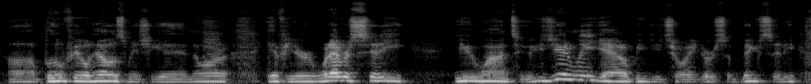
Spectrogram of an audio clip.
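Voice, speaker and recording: A man talks at a moderate pace with medium pitch and ordinary pitch variation. His voice is somewhat breathy, with big swings in loudness. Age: 60s. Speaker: travel vlogger. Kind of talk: casual monologue. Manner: rambling, hesitant with many fillers.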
